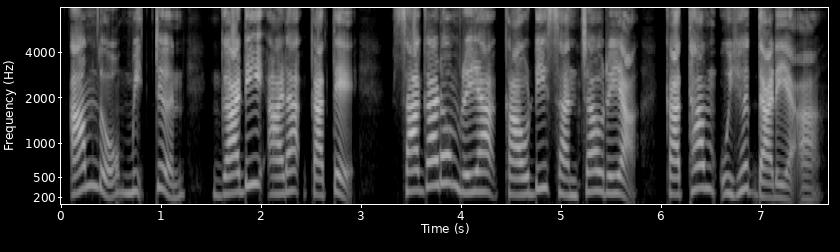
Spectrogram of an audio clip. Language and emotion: Santali, neutral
